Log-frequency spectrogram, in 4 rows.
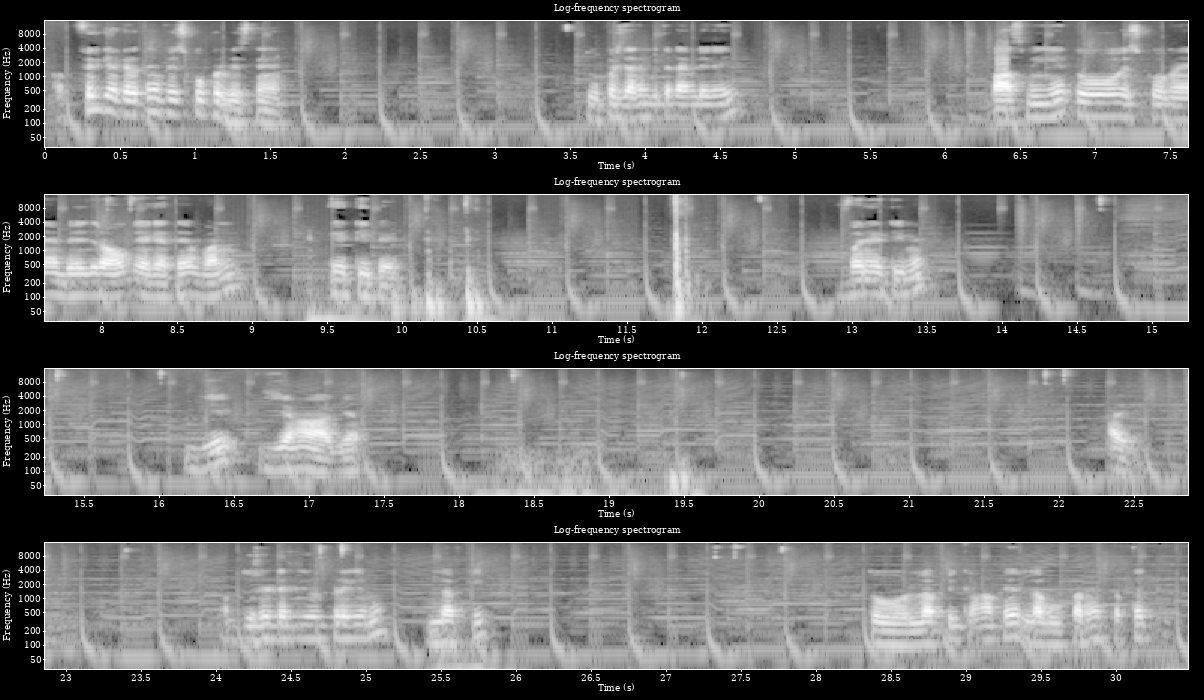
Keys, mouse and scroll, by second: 8.1-10.0 drag, 14.7-18.0 drag, 19.5 i, 24.8-26.6 drag, 27.4-29.2 right drag.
